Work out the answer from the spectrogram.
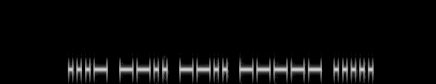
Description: Morse code, heard as a keyed tone, about 29 wpm, 700 Hz. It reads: VZZ05
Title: Code Groups - 5 Letter:Numbers - 28wpm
